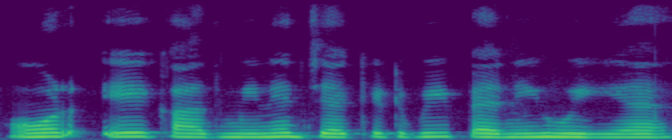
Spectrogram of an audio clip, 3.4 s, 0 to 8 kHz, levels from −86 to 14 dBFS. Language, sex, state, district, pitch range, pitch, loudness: Hindi, female, Delhi, New Delhi, 195-215 Hz, 205 Hz, -13 LUFS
